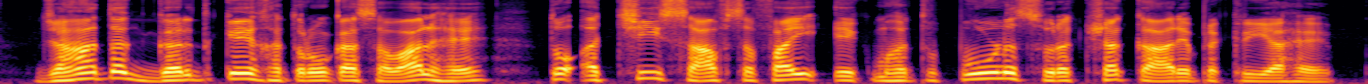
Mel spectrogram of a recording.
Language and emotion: Hindi, neutral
